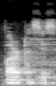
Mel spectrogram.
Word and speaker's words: pertussis: ठीक है, इसको कुछ लोग पर्टसिस, कुछ लोग क्या इसको प्रोनाउंस करते हैं, लेकिन जो सही प्रोनाउंसिएशन है वो हमारे साथ पर्टसिस है।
